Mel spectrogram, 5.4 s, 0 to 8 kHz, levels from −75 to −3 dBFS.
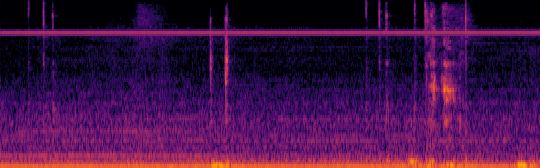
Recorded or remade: recorded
